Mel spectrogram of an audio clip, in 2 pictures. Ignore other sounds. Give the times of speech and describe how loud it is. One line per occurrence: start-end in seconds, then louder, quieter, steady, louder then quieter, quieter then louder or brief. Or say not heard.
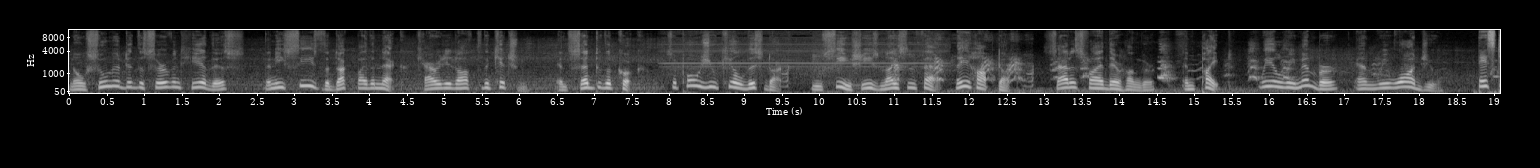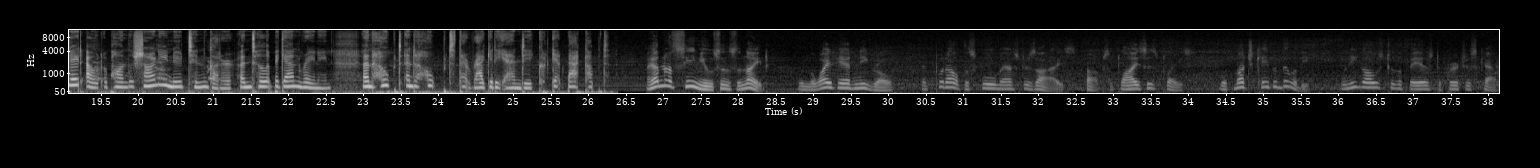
0.0-38.1 quieter.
